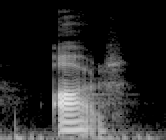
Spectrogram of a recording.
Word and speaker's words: hour: R. We spell it as HOUR, but we pronounce it as R, not हार.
